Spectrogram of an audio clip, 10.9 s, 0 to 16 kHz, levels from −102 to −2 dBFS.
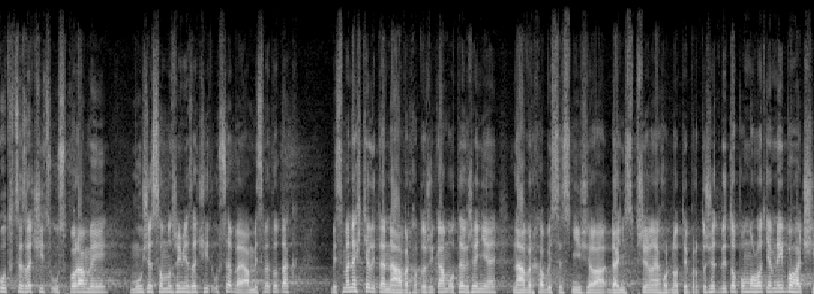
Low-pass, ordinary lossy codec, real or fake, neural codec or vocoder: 14.4 kHz; Opus, 64 kbps; fake; vocoder, 48 kHz, 128 mel bands, Vocos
